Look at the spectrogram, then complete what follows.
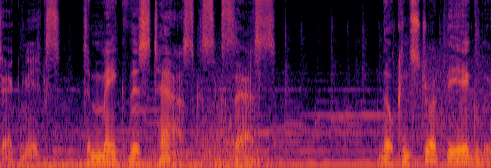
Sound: voiceover

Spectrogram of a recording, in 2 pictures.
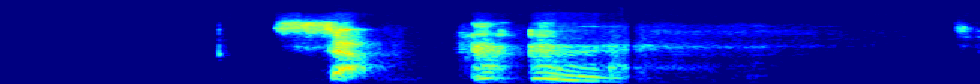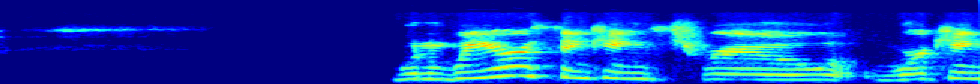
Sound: clears throat

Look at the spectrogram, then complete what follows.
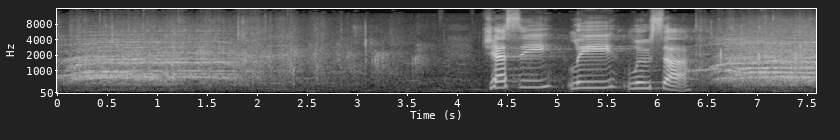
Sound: applause; applause

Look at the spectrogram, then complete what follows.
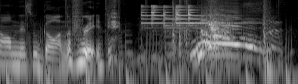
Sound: ding

